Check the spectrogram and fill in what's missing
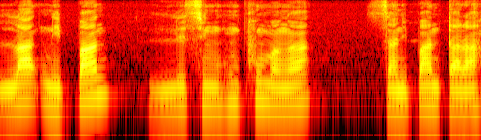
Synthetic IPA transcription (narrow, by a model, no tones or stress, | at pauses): lak̚nipan | let͡sʰiŋɦumpʰumaŋa | sanipant̪aɾa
